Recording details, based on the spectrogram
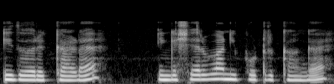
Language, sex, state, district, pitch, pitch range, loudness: Tamil, female, Tamil Nadu, Nilgiris, 215 Hz, 205-230 Hz, -13 LUFS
